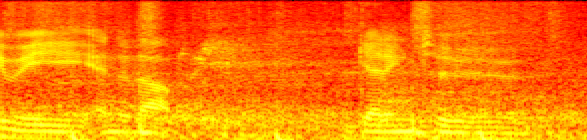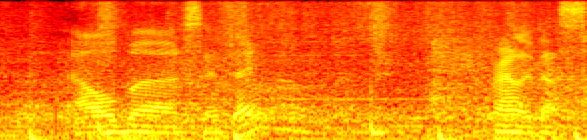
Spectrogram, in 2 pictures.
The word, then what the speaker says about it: Albacete: So, yesterday we ended up getting to Alba Cente. Apparently, that's how you actually pronounce the town.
